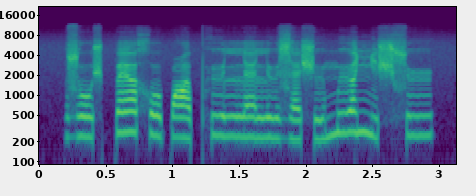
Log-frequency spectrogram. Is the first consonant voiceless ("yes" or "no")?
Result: no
